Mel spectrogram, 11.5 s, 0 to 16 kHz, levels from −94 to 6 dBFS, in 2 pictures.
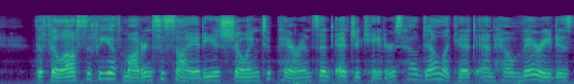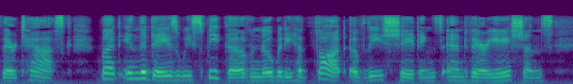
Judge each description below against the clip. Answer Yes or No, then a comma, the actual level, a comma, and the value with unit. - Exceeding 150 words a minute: Yes, average, 180 wpm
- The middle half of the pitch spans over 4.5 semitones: Yes, wide, 5.4 semitones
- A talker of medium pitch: Yes, medium, 180 Hz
